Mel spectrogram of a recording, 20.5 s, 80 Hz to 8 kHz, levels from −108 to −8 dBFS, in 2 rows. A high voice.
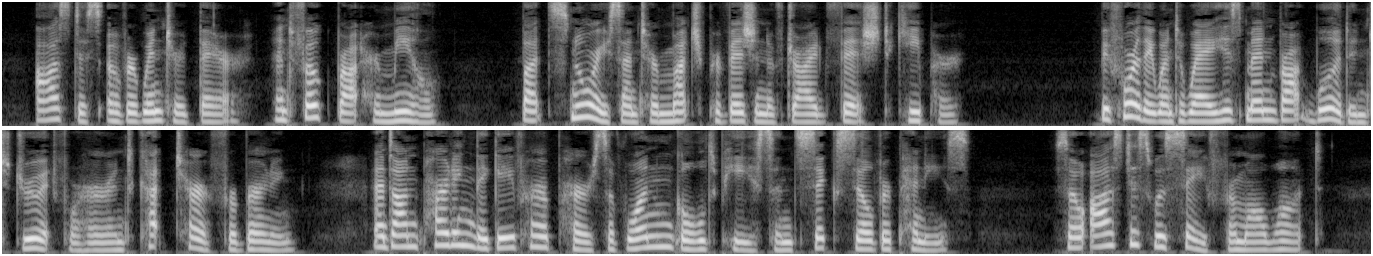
Yes: high, 205 Hz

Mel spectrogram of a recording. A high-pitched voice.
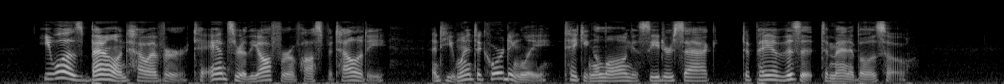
Yes: high, 200 Hz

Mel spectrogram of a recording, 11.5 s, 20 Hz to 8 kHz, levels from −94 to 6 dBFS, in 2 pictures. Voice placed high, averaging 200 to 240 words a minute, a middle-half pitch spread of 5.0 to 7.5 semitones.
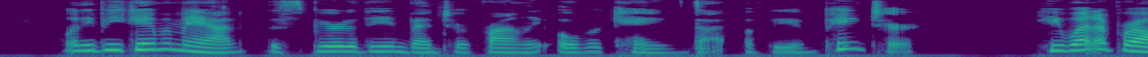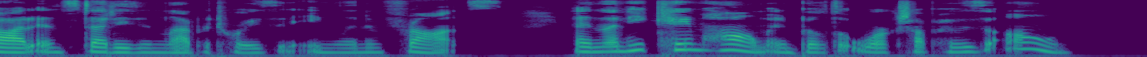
Yes: high, 205 Hz; fast, 205 wpm; wide, 5.5 semitones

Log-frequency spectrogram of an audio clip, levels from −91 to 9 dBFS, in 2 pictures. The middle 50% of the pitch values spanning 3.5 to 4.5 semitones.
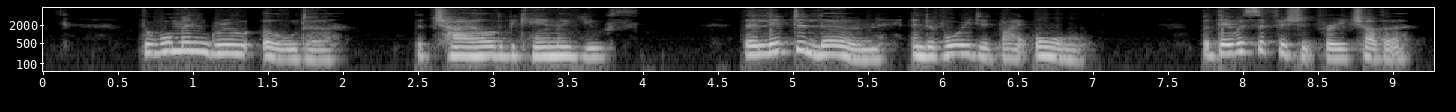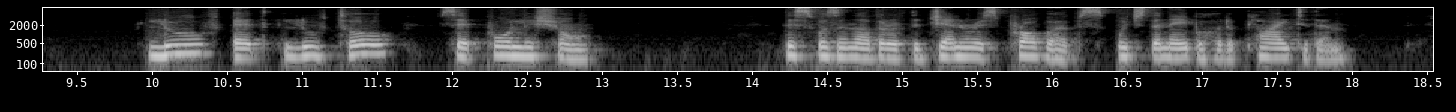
Yes: average, 4.0 semitones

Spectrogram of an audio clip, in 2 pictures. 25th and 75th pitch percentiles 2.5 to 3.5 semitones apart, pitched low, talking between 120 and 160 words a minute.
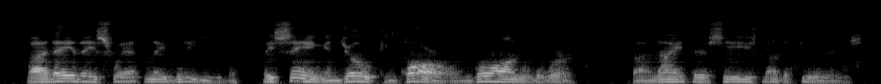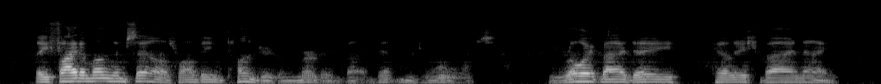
No: average, 4.8 semitones; low, 105 Hz; average, 155 wpm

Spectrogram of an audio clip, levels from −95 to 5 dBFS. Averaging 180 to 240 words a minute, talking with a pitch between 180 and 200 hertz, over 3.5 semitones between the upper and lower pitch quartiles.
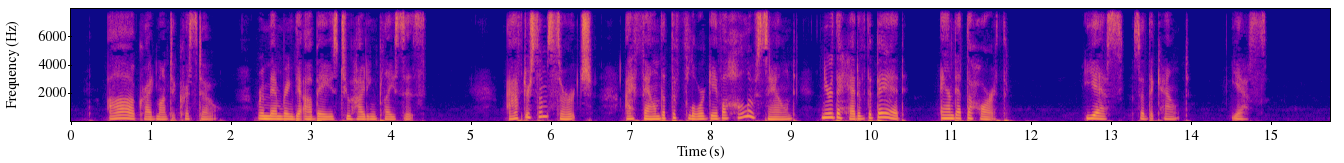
No: average, 140 wpm; high, 190 Hz; average, 4.0 semitones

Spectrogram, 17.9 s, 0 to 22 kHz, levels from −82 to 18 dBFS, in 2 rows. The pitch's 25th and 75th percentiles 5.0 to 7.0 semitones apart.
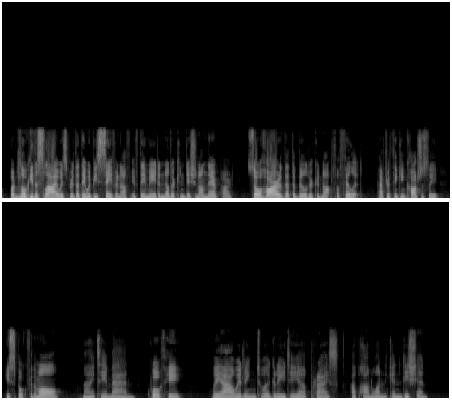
No: average, 3.7 semitones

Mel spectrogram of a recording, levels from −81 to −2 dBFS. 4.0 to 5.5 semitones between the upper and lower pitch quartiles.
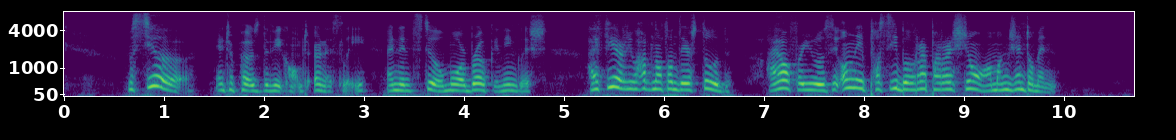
No: average, 3.6 semitones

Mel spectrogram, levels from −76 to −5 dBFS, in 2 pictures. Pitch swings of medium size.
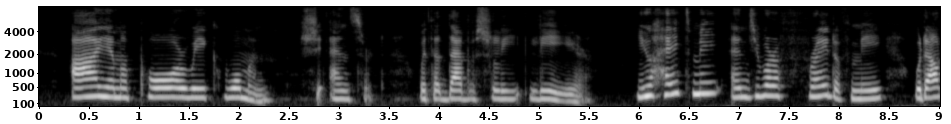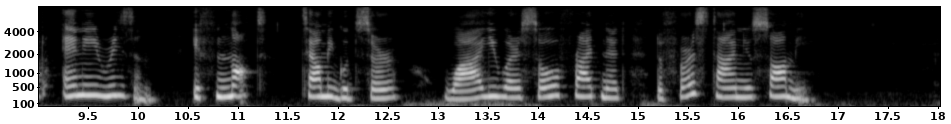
Yes: average, 4.0 semitones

